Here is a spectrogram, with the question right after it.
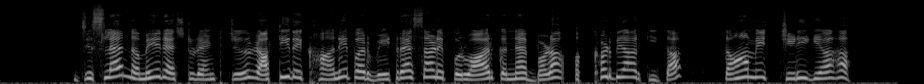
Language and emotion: Dogri, angry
